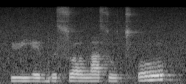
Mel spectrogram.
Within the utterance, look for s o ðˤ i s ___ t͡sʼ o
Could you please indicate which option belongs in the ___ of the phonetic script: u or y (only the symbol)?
u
